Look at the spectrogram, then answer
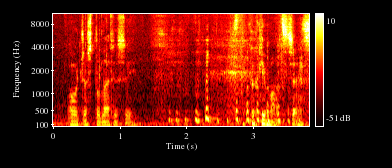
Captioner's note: laughs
